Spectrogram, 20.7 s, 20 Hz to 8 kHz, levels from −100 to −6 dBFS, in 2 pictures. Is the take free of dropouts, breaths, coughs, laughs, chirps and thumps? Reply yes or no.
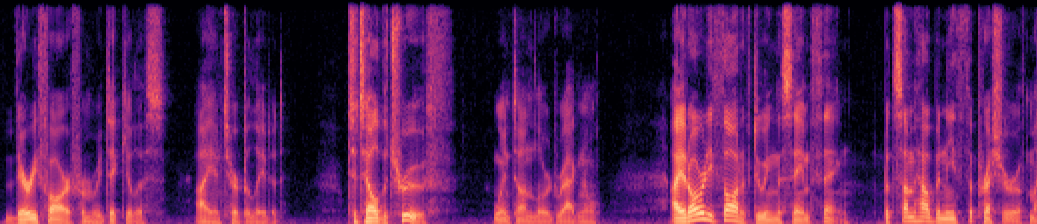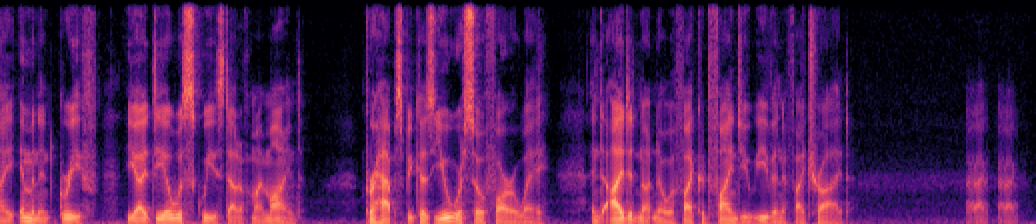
no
